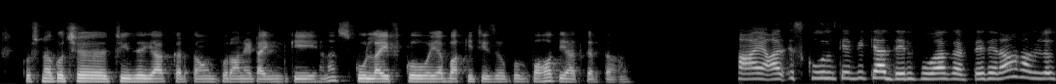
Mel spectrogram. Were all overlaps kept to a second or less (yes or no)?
yes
